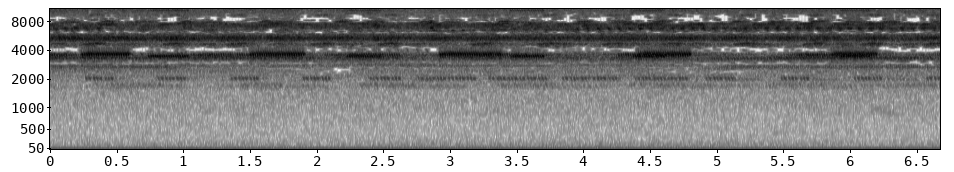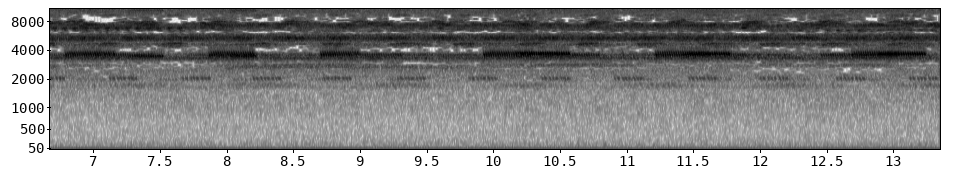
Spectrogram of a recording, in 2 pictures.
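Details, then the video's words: Evening park ambience of crickets, several insects trilling continuously at high pitch, short chirps repeating in loose pulses over a soft low-frequency background. "Cricket Sounds in a Peaceful Park"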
